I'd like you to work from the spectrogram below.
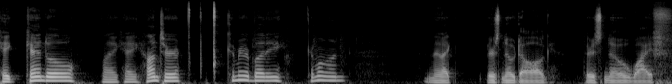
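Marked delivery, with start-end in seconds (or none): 0.0-3.5 very high, mock calling-out voice. Retelling hiking back to find his wife and dog, retelling calling out. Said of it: "I'm just calling for my wife".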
